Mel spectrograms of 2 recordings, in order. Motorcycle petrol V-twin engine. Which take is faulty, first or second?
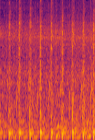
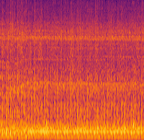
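first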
